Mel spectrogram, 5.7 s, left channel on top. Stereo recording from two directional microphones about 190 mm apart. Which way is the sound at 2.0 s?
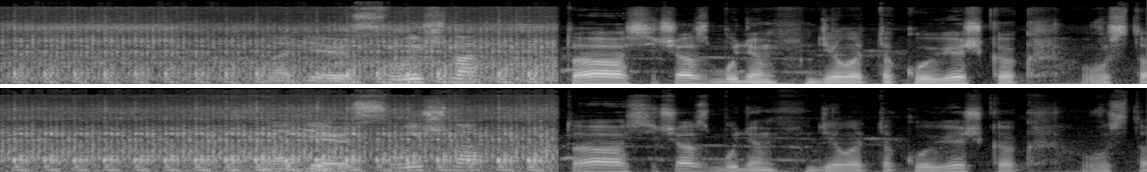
Centre (ahead or behind).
